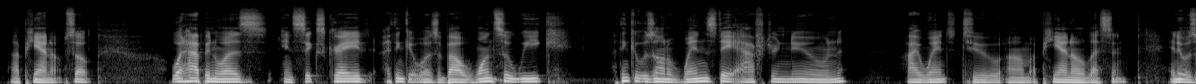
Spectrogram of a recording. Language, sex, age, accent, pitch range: Japanese, male, 20-39, American, 105-125 Hz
